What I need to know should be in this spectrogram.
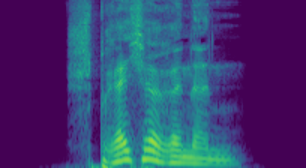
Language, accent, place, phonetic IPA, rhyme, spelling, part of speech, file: German, Germany, Berlin, [ˈʃpʁɛçəʁɪnən], -ɛçəʁɪnən, Sprecherinnen, noun, De-Sprecherinnen.ogg
- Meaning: plural of Sprecherin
